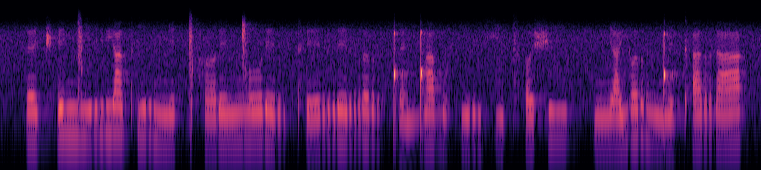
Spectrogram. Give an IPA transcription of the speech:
ɛ˧ t͡ʃʼ e˥ ŋ͡ǀ i˧˥ r j a˥ tʼ i˧˥ r ɲ ɛ˩˧ ǀʰ ʌ˩˧ ɾ e˧ ŋ͡ǀ o˧˥ ɾ e˩ r tʼ e˩˧ r e˥ r ʌ˥ r ǃ ɛ˩ ŋ͡ǃ a˧˥ b ʌ˩ k i˩˧ r ç i˩˧ t͡sʼ ʌ˧˥ ʃ i˥ | ɲ a˩˧ j ʌ˧˥ r ŋ͡ǃ e˩ kʼ a˧ r ɾ a˧˥

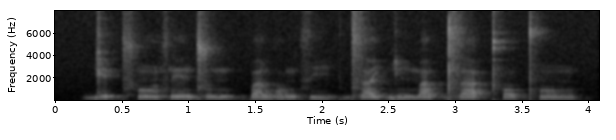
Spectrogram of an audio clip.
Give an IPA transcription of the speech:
ɡ e˦ ʔ t͡sʰ ɔ̃˧ s ẽ˦ d͡z o˦ n̪ ə˦ k̚ p a˧ w ɔ˨˩ ŋ s i˧ | d͡z a˦ j ɡ ĩ˧ m a˦ p̚ d͡z a˦ ʔ kʰ ɔ˦ t̪ʰ ɔ̃˧ m

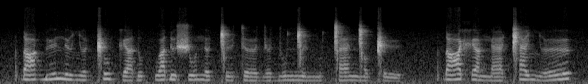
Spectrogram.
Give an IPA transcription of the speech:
ɗ ɑ ɡ͡b y n y ʎ ø ǁ u kʲ ɑ ɗ u kʷ ɑ ɗ y ʃ u n ø ǀ y t ø d ø d u ŋ͡ǀ y ŋ u ǀ æ ŋ͡ǀ o ǁ y | ɗ ɑ xʲ ɑ ŋ æ ǁ æ ʎ ø

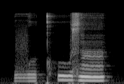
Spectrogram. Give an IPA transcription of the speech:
v ʊ˨ kʰ u˦ z ã˦

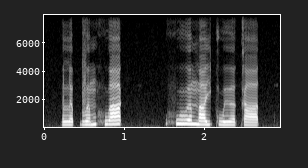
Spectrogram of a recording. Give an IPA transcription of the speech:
l ə˨˩ p̚ v ə˨˦ m h w a˦˥ k̚ | h w u˧ ə̯ m a˧ j k w ɨ˨˩ ə̯ k a˨˩ t̚

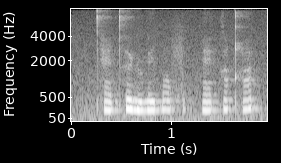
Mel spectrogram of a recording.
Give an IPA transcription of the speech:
t̪ʰ æ t̪ʰ ə ɳ u ɳ ɪ ɓ ɔ f | æ k ʌ qʰ ə

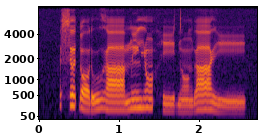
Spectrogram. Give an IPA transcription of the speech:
s ə˦ ɗ ɔ˨ ɾ u˨˦ ɣ aː˧ m ĩ˦ j ɔ̃˦ h iː˨ d ɔ̃˨ ɡ aː˦ ɣ iː˨

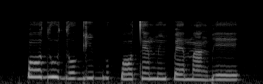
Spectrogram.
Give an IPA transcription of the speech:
k͡p ɔ˦ d u˦˨ d o˧ ɡ i˦ b u˦˨ k͡p ɔ˨˦ t ɛ̃˦ m ĩ˧ k͡p ɛ˨ m ã˨ ɡ͡b e˨

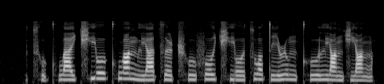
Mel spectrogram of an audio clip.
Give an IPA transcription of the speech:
t͡sʰ ṵ˨˩ kʰ w a˧˥ ɪ̯ t͡ɕʰ j o˥ ʊ̯ kʰ w ɑ˥˩ ŋ l j ä˥ t͡s ɹ̩˥˩ ʈ͡ʂʰ u˥ f o˥ ʊ̯ t͡ɕʰ j o˧˥ ʊ̯ t͡s w ɔ˥˩ t̪ i˧˥ ɻ ʊ˥˩ ŋ kʰ u˥ l j ɑ˥˧ ŋ ɕ j ɑ˥˩ ŋ

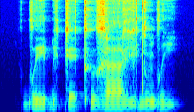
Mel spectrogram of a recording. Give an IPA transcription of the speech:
ɡʷ eː˦ ɓ ɪ˨ k ɛ˨ kʼ ʊ˦ ɣ aː˦ ɣ ɪ˨ d ũ˦ ɡʷ i˦˨

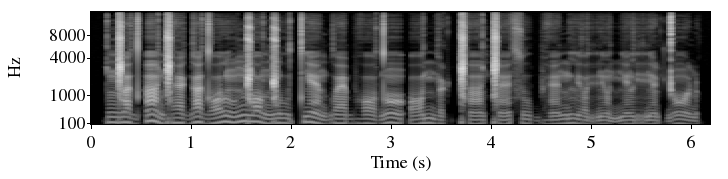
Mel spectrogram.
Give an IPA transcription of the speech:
ŋ͡ǁ a˧˩ d ʔ ã˥˨ ɡ͡ǁ æ˧˩ ɡ a˥˨ d ɔ˧˥ l ũ˧˥ ŋ͡ǁ ɔ˥˨ ŋ͡ǁ u˧˩ tʲ æ̃˥˨ ɡʷ æ˧ bʱ ɔ˧˩ d ɔ̃˥˨ ʔ ɔ˧˥ nʲ ɔ˧˩ ʈ ǁʰ ã˧ ǁ æ̃˧˥ s u˧˩ bʱ æ̃˧˥ n lʲ ɔ˧˩ rʲ ɔ̃˧˩ nʲ æ̃˧ l rʲ ã˧˩ ʈ ɖ ɔ̃˥˨ ɳ

